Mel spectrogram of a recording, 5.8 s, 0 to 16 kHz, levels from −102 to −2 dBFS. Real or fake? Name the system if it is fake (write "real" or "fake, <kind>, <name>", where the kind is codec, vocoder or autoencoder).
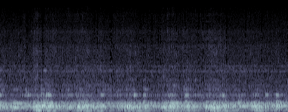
real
